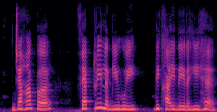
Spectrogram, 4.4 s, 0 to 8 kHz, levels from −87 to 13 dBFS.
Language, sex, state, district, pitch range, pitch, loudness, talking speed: Hindi, female, Bihar, Begusarai, 225-265 Hz, 240 Hz, -21 LUFS, 125 wpm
